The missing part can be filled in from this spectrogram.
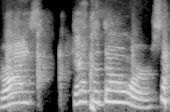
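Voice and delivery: high-pitched fake yokel voice. Retelling a movie character calling to Grace, a speaker uses a backwoods hick voice. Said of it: "Why do you think I sound like a backwoods thing?".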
